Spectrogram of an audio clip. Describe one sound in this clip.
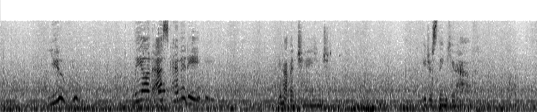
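A woman speaks softly and teasingly.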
